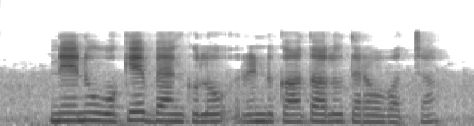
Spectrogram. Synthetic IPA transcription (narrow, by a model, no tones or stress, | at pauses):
ne̞ːnuoke̞ːbjaːŋkulo̞ːɾe̞ɳɖukaːt̪aːlut̪ɛɾɐʋɐʋɐt͡ʃːaː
